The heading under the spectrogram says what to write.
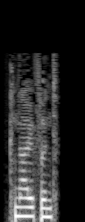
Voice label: "kneifend", German; adjectives

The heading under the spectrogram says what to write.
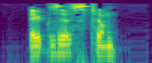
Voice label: "existing", english; adjectives

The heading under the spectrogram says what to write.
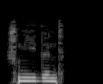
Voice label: "schmiedend", German; adjectives

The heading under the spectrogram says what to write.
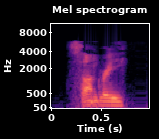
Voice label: "sundry", English; adjectives

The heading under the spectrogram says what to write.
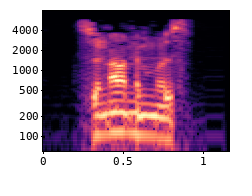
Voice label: "synonymous", English; adjectives

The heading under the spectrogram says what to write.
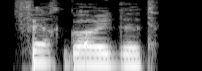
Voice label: "vergeudet", German; adjectives

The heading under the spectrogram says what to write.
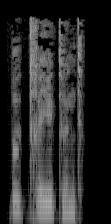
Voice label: "betretend", German; adjectives

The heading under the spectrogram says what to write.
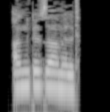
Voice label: "angesammelt", German; adjectives

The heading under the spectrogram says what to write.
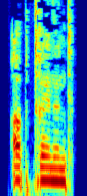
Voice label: "abtrennend", german; adjectives

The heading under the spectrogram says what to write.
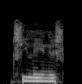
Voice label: "chilenisch", German; adjectives

